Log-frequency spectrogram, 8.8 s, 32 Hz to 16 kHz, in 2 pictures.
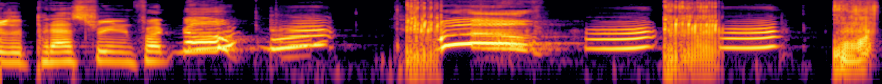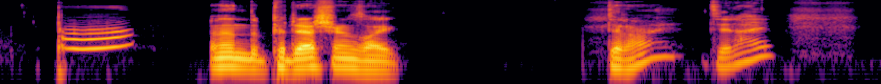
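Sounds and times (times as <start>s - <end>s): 
speech: 0.0s - 1.2s, 2.0s - 2.8s, 5.5s - 6.5s, 7.3s - 8.6s
fart sound effect played as a horn: 2.0s - 2.3s, 3.0s - 5.1s.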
